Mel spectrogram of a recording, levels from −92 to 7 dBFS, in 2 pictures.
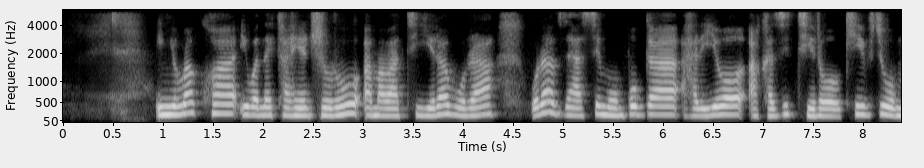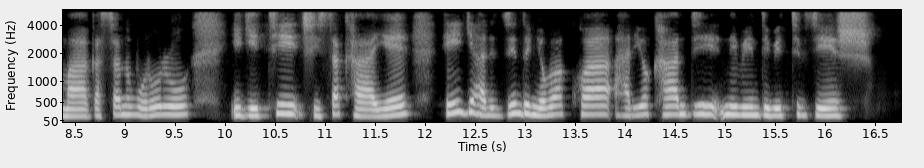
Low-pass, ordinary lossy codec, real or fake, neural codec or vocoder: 5.4 kHz; MP3, 48 kbps; fake; codec, 24 kHz, 0.9 kbps, DualCodec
